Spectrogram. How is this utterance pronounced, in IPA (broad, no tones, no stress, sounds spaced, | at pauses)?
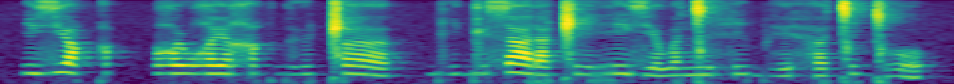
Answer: i zʲ ɐ q | ʁ ʉ w ʁ e χ i q ɡʱ ɨ ǁ ɐ | ɡʱ i ɡʲ ɨ s a ɾ a ǁ i r i sʲ a w ɐ ŋ͡ǀ i h i bʱ e h ɐ ǀ i ɡ͡ǀ o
